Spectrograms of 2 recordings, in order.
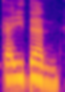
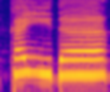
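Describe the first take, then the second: First: The word ends with an N sound. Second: The word ends on a long open vowel. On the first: The speaker calls it wrong. "Enggak boleh kaidan" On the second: The speaker calls it right. "maka bunyinya kaida"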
